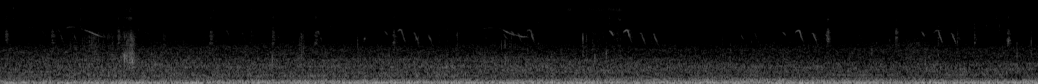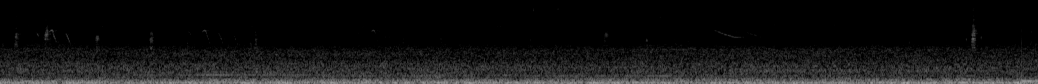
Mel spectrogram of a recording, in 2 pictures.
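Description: Wild birds chirping and calling, with short high chirps, some sliding downward, repeated throughout over a steady low rumble.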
